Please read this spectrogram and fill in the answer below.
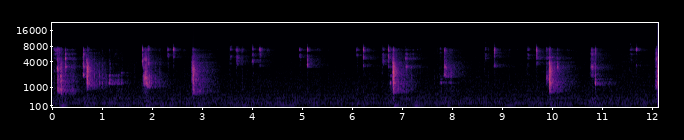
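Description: Irregular computer mouse clicks and keyboard key presses, a dozen or more short sharp clicks with a few louder ones scattered through, over a faint steady low hum.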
